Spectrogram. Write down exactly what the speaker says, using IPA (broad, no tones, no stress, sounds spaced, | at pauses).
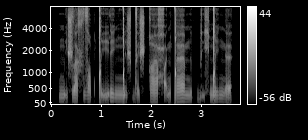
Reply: m ḭ ʃ l a x zˤ æ p ǃ ḭ ɾ i ŋ ŋ͡ǃ ḭ ʃ d ɛ̰ ʃ q æ ħ æ̰ ŋ ǃ æ m i p b ḭ x ŋ͡ǃ i ŋ ɛ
